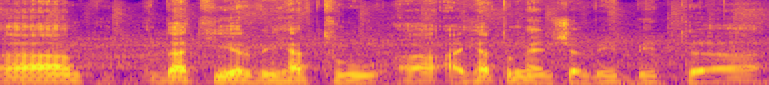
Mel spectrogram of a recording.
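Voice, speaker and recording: A man's fairly low-pitched voice with a Croatian accent and fairly even intonation, over background music. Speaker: soccer club representative. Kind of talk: TV interview. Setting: TV studio. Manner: halting, many fillers.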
